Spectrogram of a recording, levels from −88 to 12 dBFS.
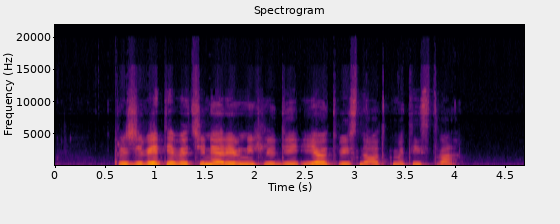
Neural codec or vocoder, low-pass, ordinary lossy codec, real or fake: none; 19.8 kHz; Opus, 24 kbps; real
